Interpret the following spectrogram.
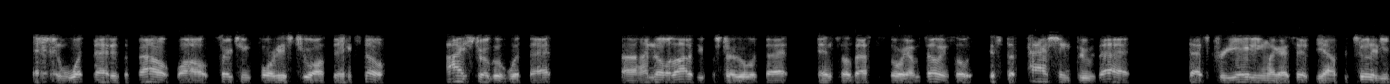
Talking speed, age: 200 wpm, 40-59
